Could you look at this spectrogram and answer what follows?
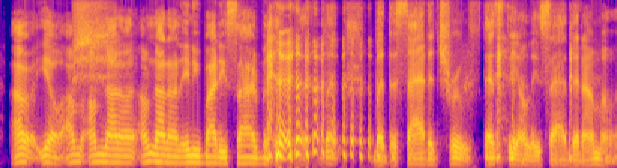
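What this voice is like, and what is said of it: Imitates another person's voice. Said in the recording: “That's a really good Cat Williams impression. That was really good.”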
